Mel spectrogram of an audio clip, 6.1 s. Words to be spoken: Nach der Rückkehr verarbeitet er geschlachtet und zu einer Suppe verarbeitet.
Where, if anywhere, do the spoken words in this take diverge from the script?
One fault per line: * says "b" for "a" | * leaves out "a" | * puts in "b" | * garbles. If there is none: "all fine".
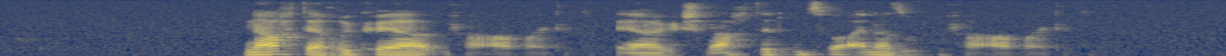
all fine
